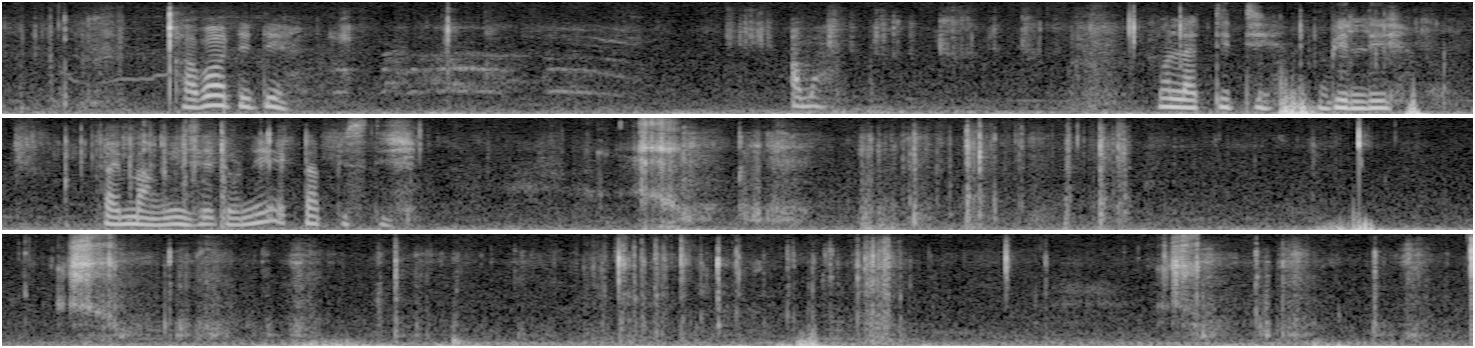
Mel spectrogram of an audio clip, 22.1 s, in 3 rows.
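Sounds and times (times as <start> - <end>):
crunchy snacks being chewed: 3.6 - 6.0, 6.6 - 13.3, 14.8 - 22.0.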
